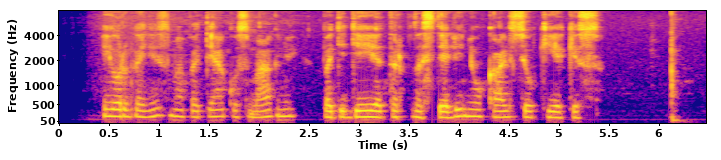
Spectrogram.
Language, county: Lithuanian, Marijampolė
